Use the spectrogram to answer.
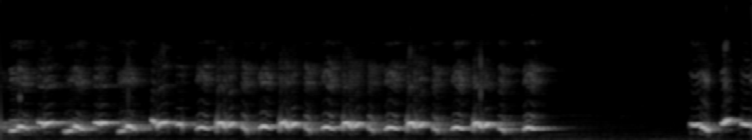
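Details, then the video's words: Female sooty-headed bulbul in a long ngropel chatter meant to provoke rival birds: almost three seconds of fast, wavering, up-and-down notes without a break, a short silence, then a new burst begins. "SEKALI PUTAR SEMUA TRUCUKAN NYAUT NGROPEL Seketika"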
